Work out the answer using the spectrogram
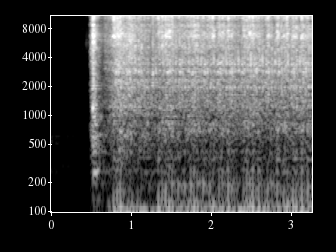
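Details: Herthing with a Weber 44 IDF carburetor, after main jets were raised from 135 to 152, before a road test under load: engine catches at once and settles into a strong, even, deep rumble with no stumble or misfire, starting and revving cleanly.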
